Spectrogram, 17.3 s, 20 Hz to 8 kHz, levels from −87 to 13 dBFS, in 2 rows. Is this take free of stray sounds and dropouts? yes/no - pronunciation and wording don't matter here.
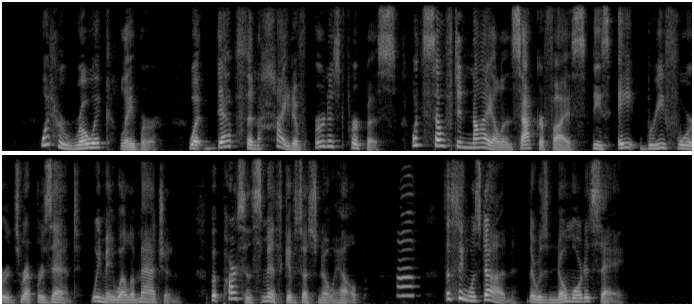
no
